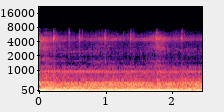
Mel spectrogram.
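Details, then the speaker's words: New 5 kW 12V diesel air heater in truck bed turned down to about setting two: soft steady rumble with faint pump ticks a couple per second, inaudible from the front sleeping area. Normal running on low. "I probably just got it on uh setting two and you can I mean you can hear the ticks right here but when you're uh sleeping up front you can't hear it"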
